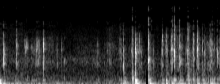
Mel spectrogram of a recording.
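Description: Faint typing on a computer keyboard: a few scattered keystrokes at first, then a quicker run of clicks in the second half.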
